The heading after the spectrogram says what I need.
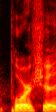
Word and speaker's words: Porsche: say por super gay no that's actually not true Porsche is just the pronunciation of that I know I'm just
